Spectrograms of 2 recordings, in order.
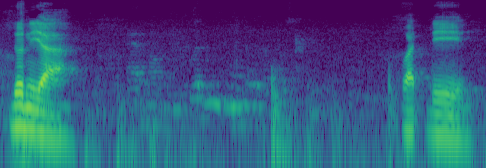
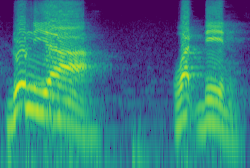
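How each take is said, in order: First: The phrase is said with more weight. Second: The phrase is said lightly, without weight. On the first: The speaker calls it right. "Lebih berbobot dua titik asko" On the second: The speaker calls it wrong. "Siko dia gi salah dua titik"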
